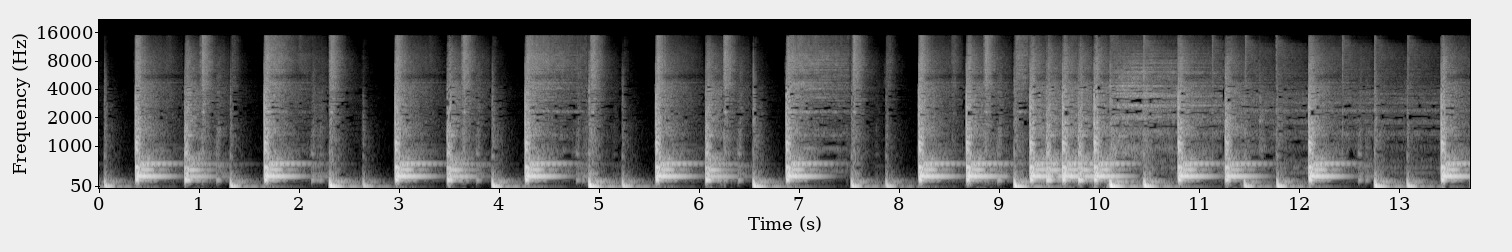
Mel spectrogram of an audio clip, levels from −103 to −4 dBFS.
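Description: From start to end the music carries plainly audible damage that likely comes from HE-AAC compression at a bitrate near 20 kbps. The treble is rebuilt from copied lower bands, so it sounds bright but gritty and metallic, with nothing above 14.9 kHz.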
